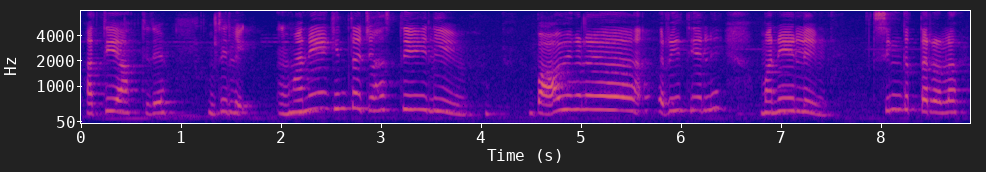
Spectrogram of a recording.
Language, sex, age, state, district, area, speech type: Kannada, female, 18-30, Karnataka, Chitradurga, urban, spontaneous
